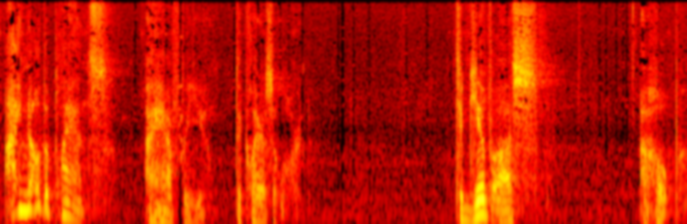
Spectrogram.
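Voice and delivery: soft, low reading with long pauses; hushed scripture reading. Acted. Preacher rereading God's promise to the congregation, hushed and low. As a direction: let the verse sink in quietly.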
